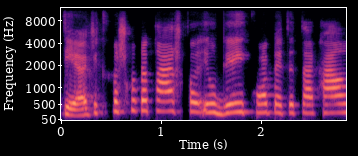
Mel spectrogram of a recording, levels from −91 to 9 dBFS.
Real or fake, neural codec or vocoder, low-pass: fake; codec, 44.1 kHz, 2.6 kbps, SNAC; 10.8 kHz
